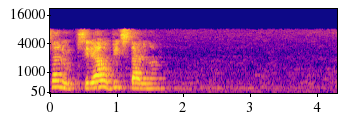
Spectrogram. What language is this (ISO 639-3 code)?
rus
